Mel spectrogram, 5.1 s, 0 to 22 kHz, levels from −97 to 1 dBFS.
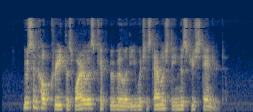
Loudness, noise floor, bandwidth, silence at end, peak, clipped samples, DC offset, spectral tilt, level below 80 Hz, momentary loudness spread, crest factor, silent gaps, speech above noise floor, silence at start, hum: -19 LUFS; -65 dBFS; 11.5 kHz; 0.7 s; -2 dBFS; under 0.1%; under 0.1%; -4.5 dB/octave; -62 dBFS; 9 LU; 18 dB; none; 46 dB; 0.45 s; none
